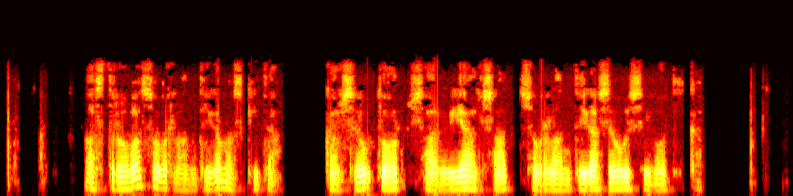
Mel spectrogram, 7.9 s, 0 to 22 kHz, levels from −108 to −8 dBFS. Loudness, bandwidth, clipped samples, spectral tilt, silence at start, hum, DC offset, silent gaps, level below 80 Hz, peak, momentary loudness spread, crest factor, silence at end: -21 LUFS; 7.2 kHz; under 0.1%; -6 dB/octave; 0.4 s; none; under 0.1%; 0.48-0.68 s, 0.75-0.81 s, 2.84-3.25 s, 5.15-5.19 s, 6.84-6.89 s; -50 dBFS; -2 dBFS; 15 LU; 20 dB; 0.95 s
